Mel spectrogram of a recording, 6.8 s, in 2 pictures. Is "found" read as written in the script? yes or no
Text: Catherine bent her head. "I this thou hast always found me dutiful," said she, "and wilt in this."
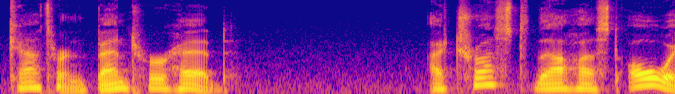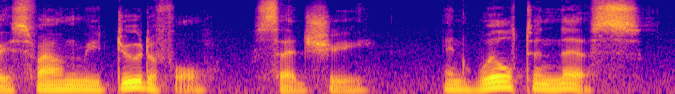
yes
